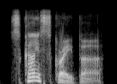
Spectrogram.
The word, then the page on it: skyscraper: British English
